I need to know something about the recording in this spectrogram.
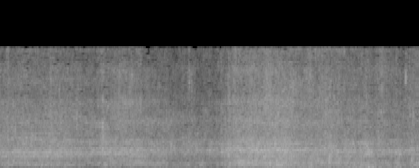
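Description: Small sea waves washing up on a sandy beach, a steady surf noise, with wind buffeting the microphone.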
